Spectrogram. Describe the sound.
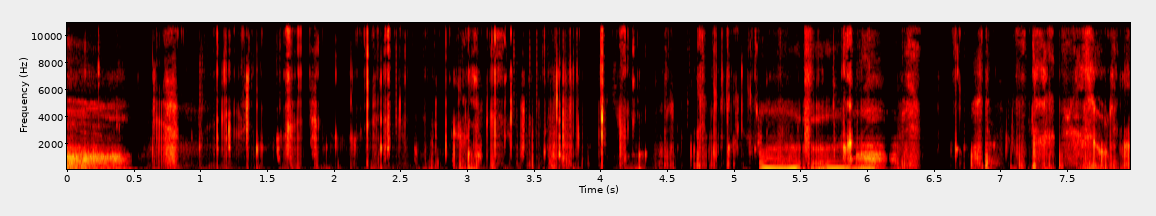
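Wet mouth sounds of nibbling on an ear, made up of many quick, close clicks, smacks and soft crunchy bites in an irregular rhythm, with faint whispering at times.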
